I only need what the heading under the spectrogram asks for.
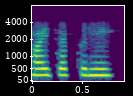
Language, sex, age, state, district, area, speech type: Manipuri, female, 18-30, Manipur, Senapati, rural, conversation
